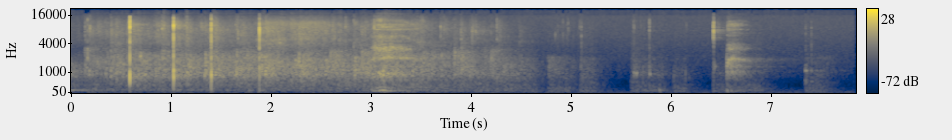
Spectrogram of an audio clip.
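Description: A church congregation claps, a burst of scattered, sharp hand claps that fades after a few seconds into a few last isolated claps, moderately near.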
